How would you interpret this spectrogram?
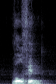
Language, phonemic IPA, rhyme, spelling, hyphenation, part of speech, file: Dutch, /ʋɔlˈvɪn/, -ɪn, wolvin, wol‧vin, noun, Nl-wolvin.ogg
- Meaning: she-wolf, female wolf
